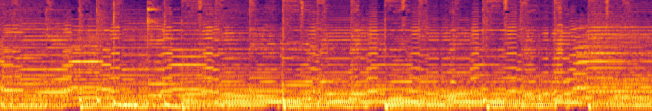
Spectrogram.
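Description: Piano accordion playing an instrumental melody over electronic keyboard accompaniment with a bass line.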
